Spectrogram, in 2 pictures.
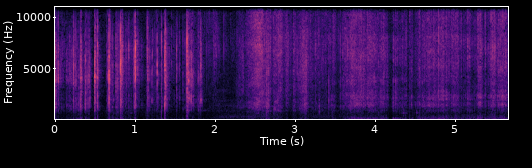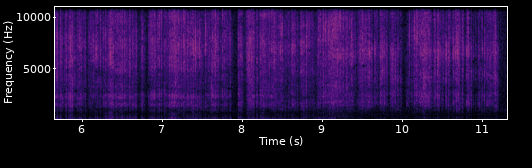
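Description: Long painted nails scratch a rectangular yellow foam sponge that is soft and porous. Sharp, crackly clicks open the clip, then it settles into a dense, steady scratching rustle with a bright hiss over a soft low rumble.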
